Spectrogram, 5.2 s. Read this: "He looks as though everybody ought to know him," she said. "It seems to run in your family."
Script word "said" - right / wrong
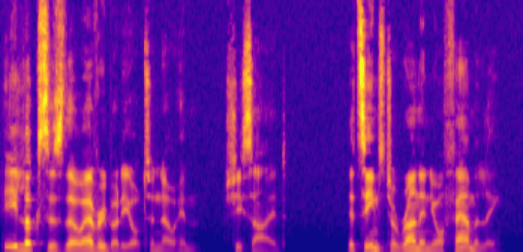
wrong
